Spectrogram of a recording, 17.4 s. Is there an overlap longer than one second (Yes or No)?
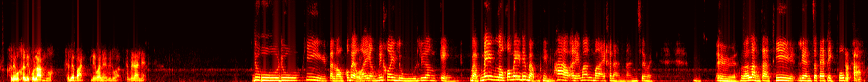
No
